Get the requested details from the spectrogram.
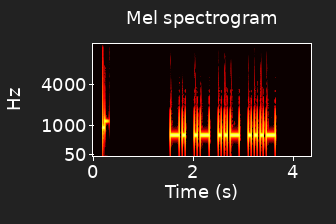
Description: Morse code, heard as a keyed tone, about 20 wpm, 700 Hz. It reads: NAUV
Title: All Cut Numbers - 4-Digit 20wpm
